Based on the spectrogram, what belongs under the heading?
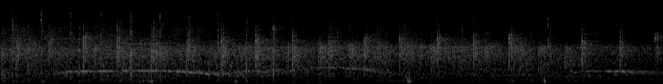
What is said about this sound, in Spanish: Cuando están llegando los hermanos, dar un aplauso a todos los hermanos, los padres que están viniendo, por favor.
